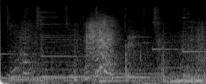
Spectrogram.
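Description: Backpack zipper being pulled open, a short zip about a second in, over quiet background music.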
